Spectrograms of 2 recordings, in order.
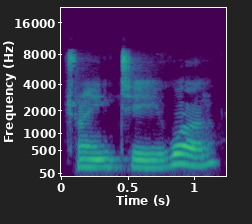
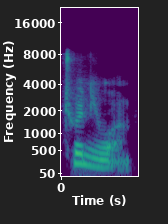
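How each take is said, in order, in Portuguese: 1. O t depois do n é claramente pronunciado. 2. O t depois do n é omitido. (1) "ao invés de falar" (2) "você pode apenas falar ... você pode cortar esse T"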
